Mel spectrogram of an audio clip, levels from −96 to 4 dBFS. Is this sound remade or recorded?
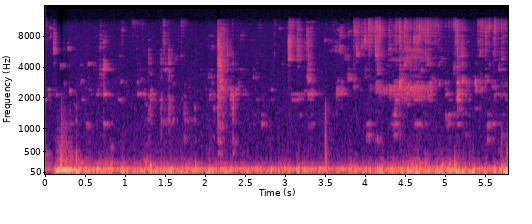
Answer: recorded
